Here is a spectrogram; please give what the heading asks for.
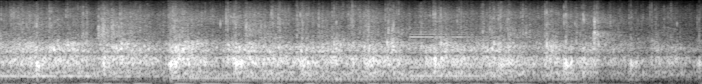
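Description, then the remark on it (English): A crowd claps steadily for several seconds as a clap offering to the Lord, a dense, sustained wash of applause at an even loudness with no speech over it. “Give the Lord a clap offering somewhere.”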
